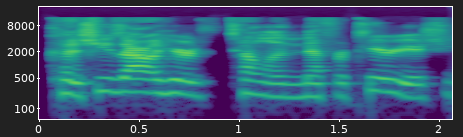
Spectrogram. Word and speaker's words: Nefertiti: Nefertiti is tough. – Rhymes with cafeteria. – It rhymes with cafeteria. Like, that's what I kept thinking when I was like, Nefertiti.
